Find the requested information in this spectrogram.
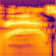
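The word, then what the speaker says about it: Ra's: pronounced that way before they also pronounce race is Razz which I've heard both ways from from fans from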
